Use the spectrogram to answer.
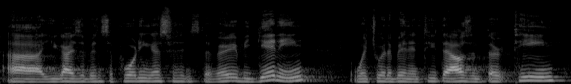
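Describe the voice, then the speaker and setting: Raised in Argentina as a missionary kid, a man preaches as a visiting missionary at a live Sunday service in a church sanctuary, giving a plain-spoken, informal sermon with anecdotes and prayer. His medium-pitched, slightly mellow voice keeps a fairly even intonation at normal speed. The echoey hall adds long reverb.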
